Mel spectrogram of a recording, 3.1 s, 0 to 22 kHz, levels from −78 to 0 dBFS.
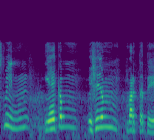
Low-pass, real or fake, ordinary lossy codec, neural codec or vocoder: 7.2 kHz; fake; none; vocoder, 44.1 kHz, 128 mel bands, Pupu-Vocoder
